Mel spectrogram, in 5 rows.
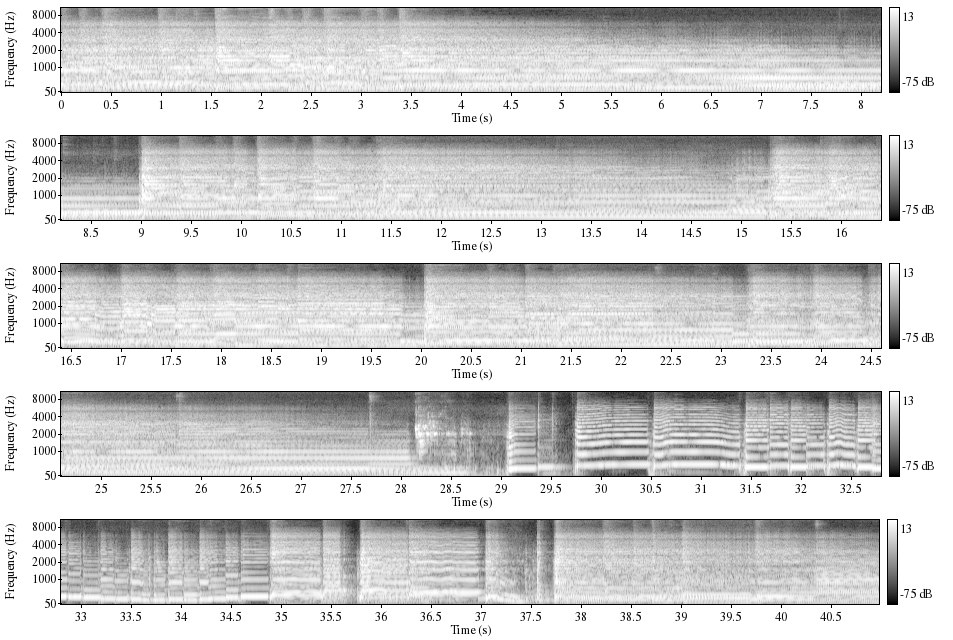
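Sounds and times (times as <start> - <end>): distorted electric guitar chords: 0.0 - 40.9
electric guitar lead with bends: 0.0 - 40.9.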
